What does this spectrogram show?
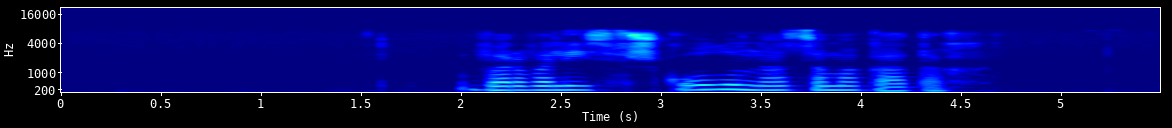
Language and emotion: Russian, neutral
